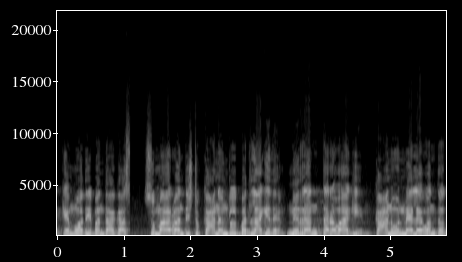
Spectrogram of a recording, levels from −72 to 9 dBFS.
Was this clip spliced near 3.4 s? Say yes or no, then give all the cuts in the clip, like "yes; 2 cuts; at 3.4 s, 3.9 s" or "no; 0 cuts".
yes; 3 cuts; at 1.1 s, 3.4 s, 4.6 s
